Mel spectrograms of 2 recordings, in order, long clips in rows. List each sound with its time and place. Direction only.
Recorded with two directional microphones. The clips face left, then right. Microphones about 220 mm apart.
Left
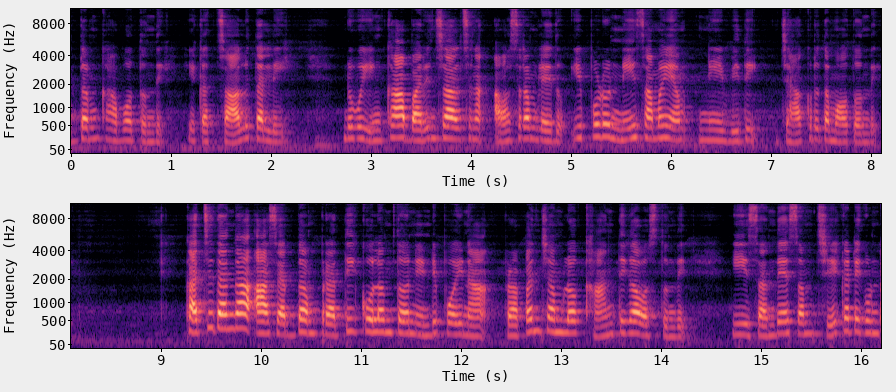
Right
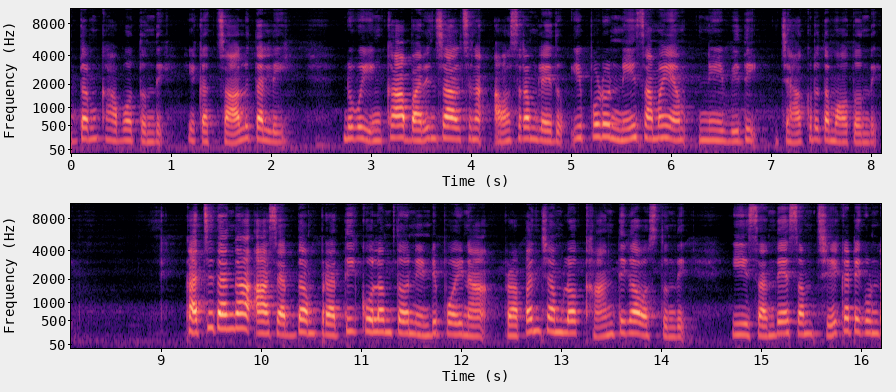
0.1 s a woman's voice: 20° right (ahead or behind)
9.2 s a woman's voice: 20° right (ahead or behind)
